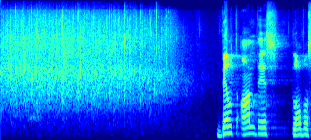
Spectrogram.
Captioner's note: applause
